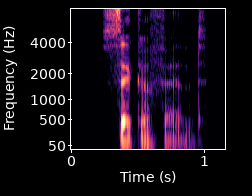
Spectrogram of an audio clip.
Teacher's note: this noun has 3 syllables, and the stress is on that first syllable. The spelling may throw people off to the pronunciation, but that "sic" is just pronounced sick, sycophant.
